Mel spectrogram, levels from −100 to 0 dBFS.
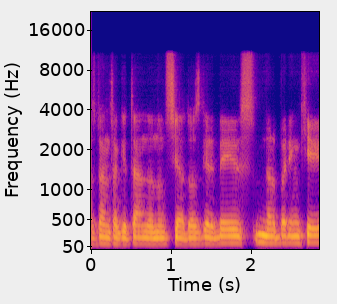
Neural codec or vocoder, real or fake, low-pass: codec, 24 kHz, 0.5 kbps, DualCodec; fake; 10.8 kHz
